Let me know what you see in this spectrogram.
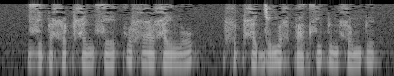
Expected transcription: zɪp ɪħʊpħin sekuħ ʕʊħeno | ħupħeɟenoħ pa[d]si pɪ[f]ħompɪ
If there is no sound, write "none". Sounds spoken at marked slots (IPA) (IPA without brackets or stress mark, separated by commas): d, m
